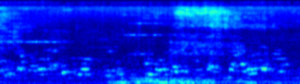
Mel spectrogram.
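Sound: fish frying in hot oil

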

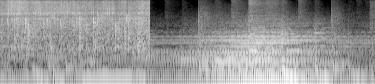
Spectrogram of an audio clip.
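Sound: coconut pieces sautéing in pan with crushed pepper and ginger

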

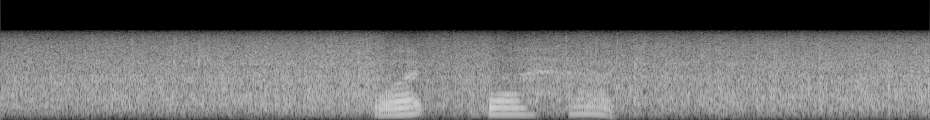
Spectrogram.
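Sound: pouring rain on a deck

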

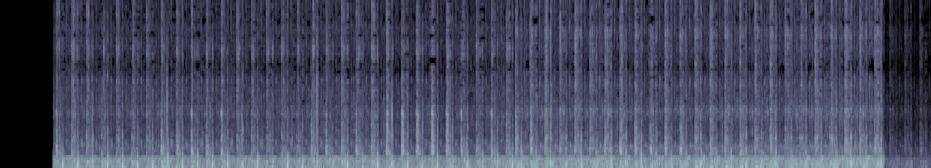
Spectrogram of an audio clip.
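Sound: sewing machine stitching buttonholes in silk waistcoat

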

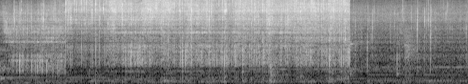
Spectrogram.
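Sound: onion frying with garlic and ginger paste

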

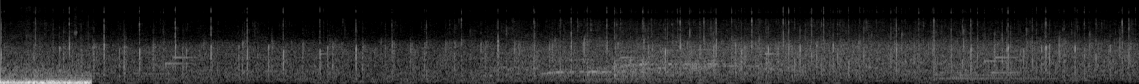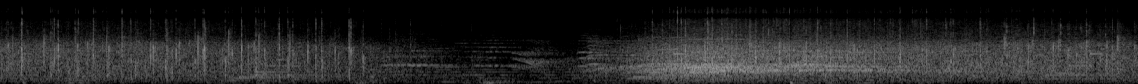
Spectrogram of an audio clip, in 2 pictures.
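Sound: audience applauding after an orchestra concert

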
